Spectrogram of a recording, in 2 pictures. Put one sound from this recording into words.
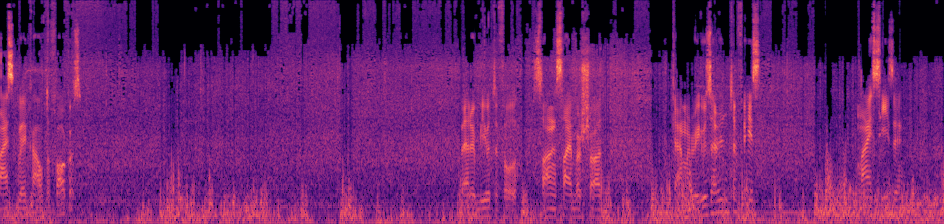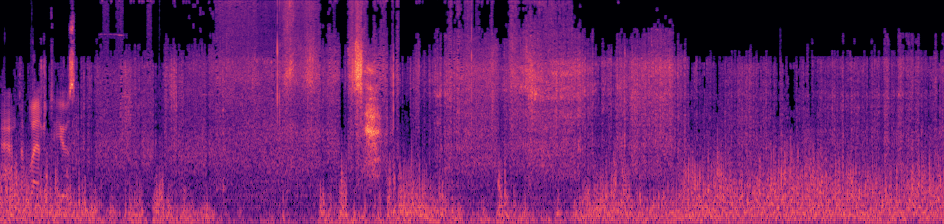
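Wind gusts outdoors and rumbles against the microphone.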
